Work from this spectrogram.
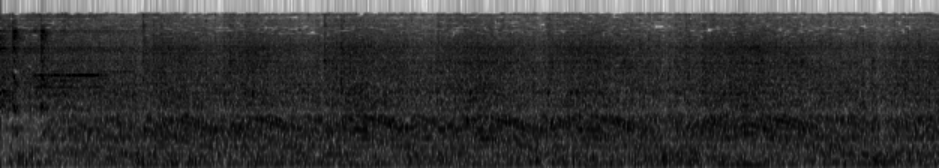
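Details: Honda Unicorn motorcycle engine with clutch cover opened to isolate the noise: steady gritty roughness under even running remains, not from clutch side; engine bearing rough sound, cause found after removing the bore.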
